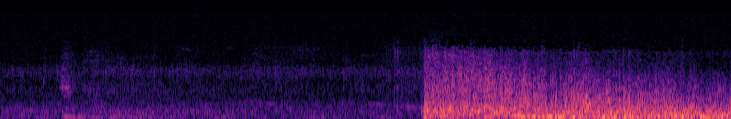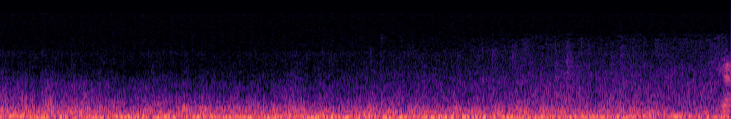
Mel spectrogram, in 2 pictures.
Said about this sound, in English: It's raining. Rain? Miss Carol, it's raining. Rain. It's coming up faster. Faster. Rain. It's rain from heaven. Turn to be a cloudburst.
